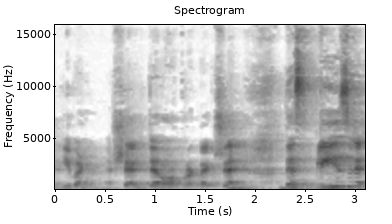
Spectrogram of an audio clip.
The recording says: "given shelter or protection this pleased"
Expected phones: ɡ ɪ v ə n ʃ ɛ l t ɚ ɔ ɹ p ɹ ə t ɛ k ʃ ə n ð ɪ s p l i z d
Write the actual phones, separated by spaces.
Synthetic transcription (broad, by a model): ɡ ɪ v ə n ʃ ɛ l t ɚ ɔ ɹ p ɹ ə t ɛ k ʃ ə n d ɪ s p l i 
